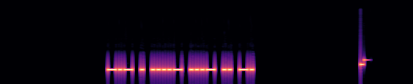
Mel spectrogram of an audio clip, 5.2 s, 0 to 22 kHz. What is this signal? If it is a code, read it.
Morse code, heard as a keyed tone, about 34 wpm, 700 Hz. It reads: KE4VIN
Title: USA Call Signs Repeated 3x 35wpm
